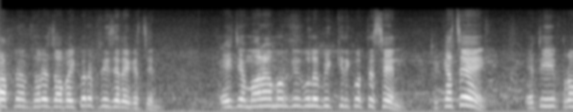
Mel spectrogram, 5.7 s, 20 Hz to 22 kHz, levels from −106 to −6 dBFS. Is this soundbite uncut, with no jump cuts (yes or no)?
no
